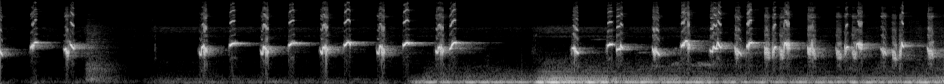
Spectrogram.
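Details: Trucuk bulbul song meant to rile opponent birds: crisp whistled notes with clicky onsets, sparse at first, then a rapid run of repeated chirps, with a low droning hum joining midway.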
